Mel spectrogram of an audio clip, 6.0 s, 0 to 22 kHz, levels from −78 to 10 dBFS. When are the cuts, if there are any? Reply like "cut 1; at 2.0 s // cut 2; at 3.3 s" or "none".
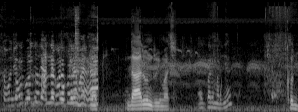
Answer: cut 1; at 1.9 s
